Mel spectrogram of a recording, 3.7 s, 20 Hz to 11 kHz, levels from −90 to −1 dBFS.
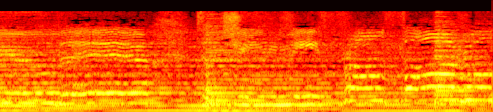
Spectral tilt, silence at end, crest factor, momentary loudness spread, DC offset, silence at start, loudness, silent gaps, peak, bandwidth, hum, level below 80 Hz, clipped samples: -4.5 dB/octave; 0 s; 16 dB; 5 LU; under 0.1%; 0 s; -19 LUFS; none; -4 dBFS; 8 kHz; none; -32 dBFS; under 0.1%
